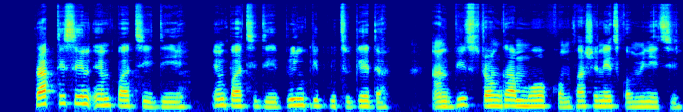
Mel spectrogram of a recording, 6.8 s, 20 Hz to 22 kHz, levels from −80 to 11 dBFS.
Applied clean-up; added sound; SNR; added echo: neural mask model DeepFilterNet 3.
